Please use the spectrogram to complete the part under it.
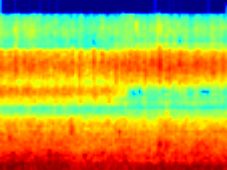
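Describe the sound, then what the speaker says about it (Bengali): Heavy morning rain pours down steadily, a dense, continuous hiss and patter like rushing water that fills the whole clip at close range with no breaks. "সেই রকম বৃষ্টি হইতেছে"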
